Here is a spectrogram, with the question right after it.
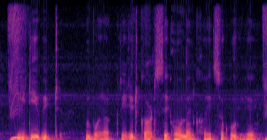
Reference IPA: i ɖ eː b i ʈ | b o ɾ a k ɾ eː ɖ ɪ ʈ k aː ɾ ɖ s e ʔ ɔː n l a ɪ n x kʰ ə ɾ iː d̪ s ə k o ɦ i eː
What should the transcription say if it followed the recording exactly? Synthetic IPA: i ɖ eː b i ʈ | b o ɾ a k ɾ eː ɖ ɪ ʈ k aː ɾ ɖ s e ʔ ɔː n l a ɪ n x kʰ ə ɾ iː d̪ s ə k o ɦ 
